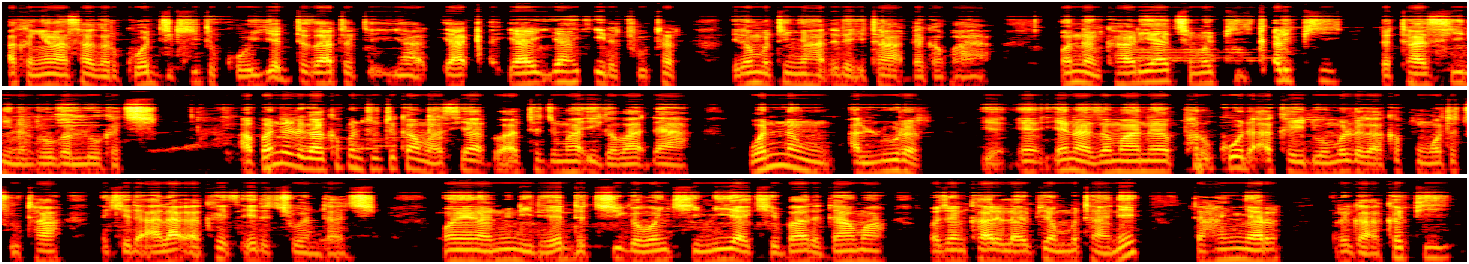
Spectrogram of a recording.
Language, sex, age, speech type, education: Hausa, male, 46-60, spontaneous, tertiary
